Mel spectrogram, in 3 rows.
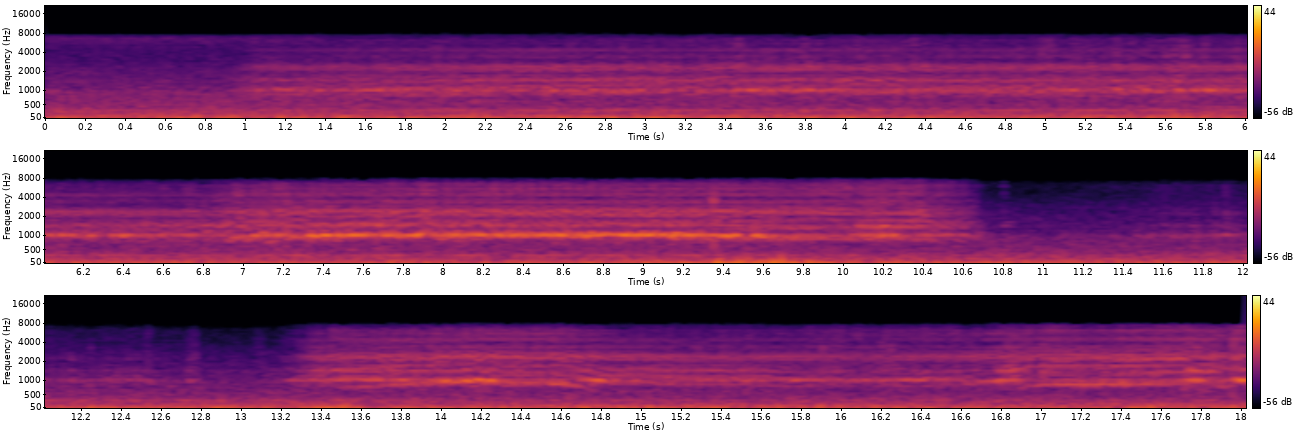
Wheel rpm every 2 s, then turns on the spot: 30, 70, 60, 90, 110, 30, 40, 90, 90.
10-12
